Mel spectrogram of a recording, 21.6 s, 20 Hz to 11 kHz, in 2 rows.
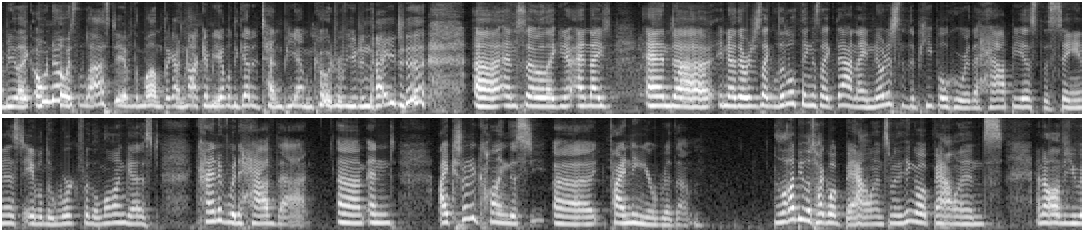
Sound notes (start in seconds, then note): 5.0 laughs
